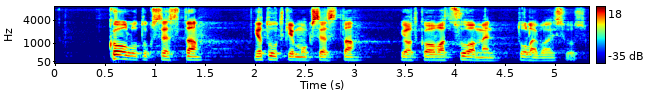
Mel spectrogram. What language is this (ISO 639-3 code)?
fin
